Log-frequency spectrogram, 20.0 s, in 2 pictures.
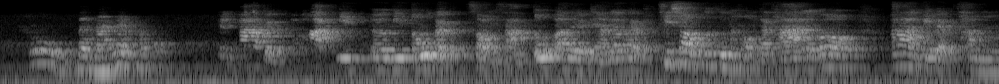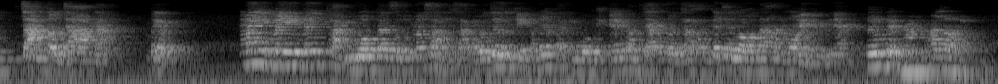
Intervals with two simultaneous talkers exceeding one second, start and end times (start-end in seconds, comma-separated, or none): none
